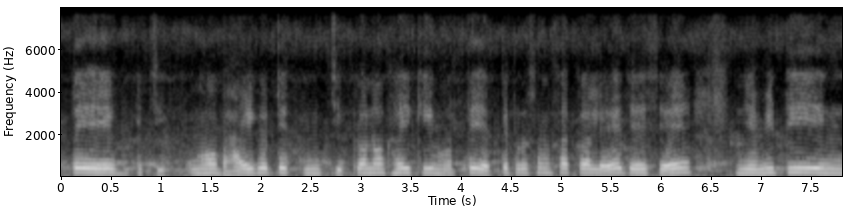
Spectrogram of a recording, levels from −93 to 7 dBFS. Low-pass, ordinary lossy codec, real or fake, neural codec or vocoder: none; none; fake; codec, 16 kHz, 4 kbps, FreqCodec, smaller model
